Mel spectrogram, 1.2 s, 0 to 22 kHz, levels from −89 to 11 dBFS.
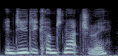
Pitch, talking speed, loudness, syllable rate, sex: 235 Hz, 205 wpm, -15 LUFS, 8.8 syllables/s, female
